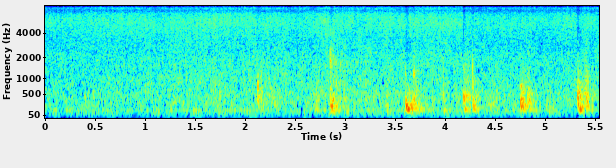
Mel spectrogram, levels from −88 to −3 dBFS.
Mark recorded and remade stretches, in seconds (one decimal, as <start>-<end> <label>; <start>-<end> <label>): 0.0-5.5 recorded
